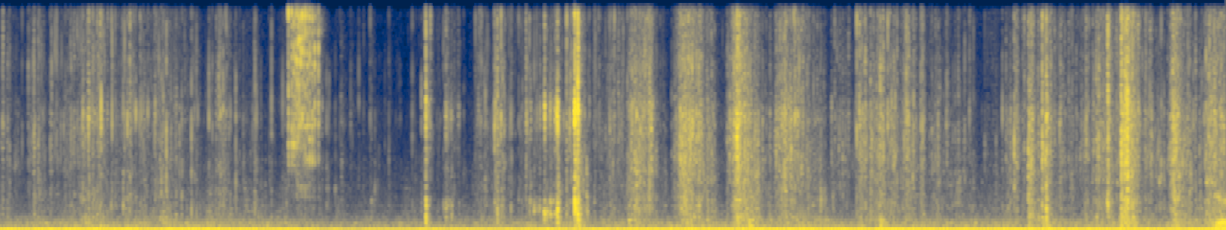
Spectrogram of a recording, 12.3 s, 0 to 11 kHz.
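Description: Tape is cut and peeled off the fuselage of a Hangar 9 PT-19 model airplane, giving close crinkling and tearing crackles in irregular bursts over a constant low hum.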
